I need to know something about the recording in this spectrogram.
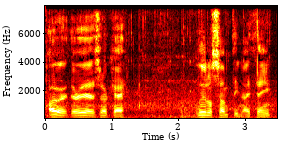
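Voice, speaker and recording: A middle-aged man with a fairly low voice talks casually to his camera on an open pier. He sounds low-key, thinking aloud as he fishes, with clear outdoor noise around him. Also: steady tone, moderate pace. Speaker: angler narrating own fishing outing. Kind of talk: casual vlog commentary.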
